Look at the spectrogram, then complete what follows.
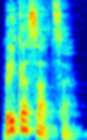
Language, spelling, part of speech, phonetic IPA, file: Russian, прикасаться, verb, [prʲɪkɐˈsat͡sːə], Ru-прикасаться.ogg
- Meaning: to touch (make physical contact with)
